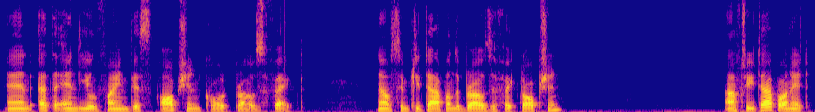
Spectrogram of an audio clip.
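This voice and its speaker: A man's voice: fairly high pitch, no echo, studio quality. A man hosting a casual step-by-step tutorial as a voice-over, addressing viewers directly with simple instructions. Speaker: tutorial host.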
